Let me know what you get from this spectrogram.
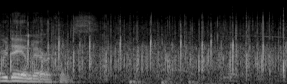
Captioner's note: applause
